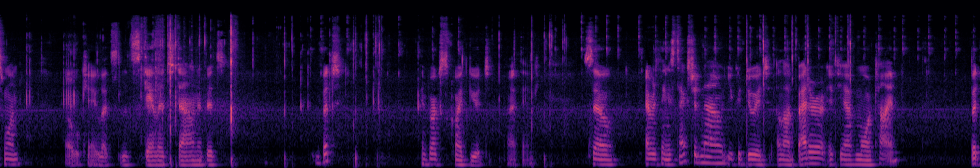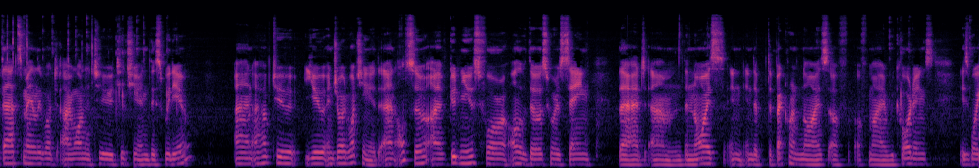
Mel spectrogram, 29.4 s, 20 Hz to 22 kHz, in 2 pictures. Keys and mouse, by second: 0.0-4.1 drag, 4.3 a, 4.8 middle drag, 5.4 alt+a, 8.2 alt+a, 8.5 middle drag, 8.7 middle drag, 11.5-12.3 middle drag, 12.7-14.4 middle drag, 18.9-27.2 middle drag, 28.3 middle click.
